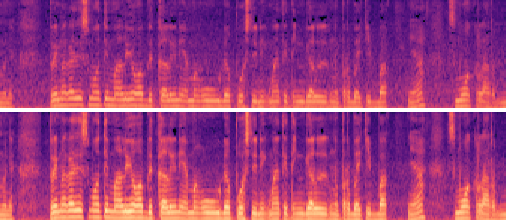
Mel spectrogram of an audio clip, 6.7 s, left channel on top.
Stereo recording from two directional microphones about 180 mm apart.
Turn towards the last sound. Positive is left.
turn(degrees=-45)  # may be behind; listen again after turning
